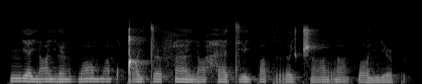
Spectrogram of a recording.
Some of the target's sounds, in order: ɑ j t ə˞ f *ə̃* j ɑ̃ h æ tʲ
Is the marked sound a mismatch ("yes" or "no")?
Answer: yes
